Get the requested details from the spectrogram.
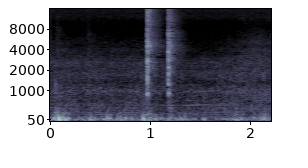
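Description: A dial on a small fan clicks twice.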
